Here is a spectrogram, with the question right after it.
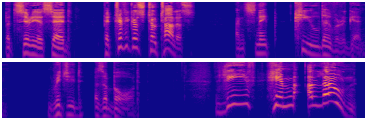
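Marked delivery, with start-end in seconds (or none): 1.5-2.9 high, forceful incantation; spell casting. A narrator's reading. Sirius casts a curse at Snape, forceful. 8.6-10.8 high, slow, furious shout. A narrator's reading. Lily defends Snape from his bullies, shouting. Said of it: "Lily shouted".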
